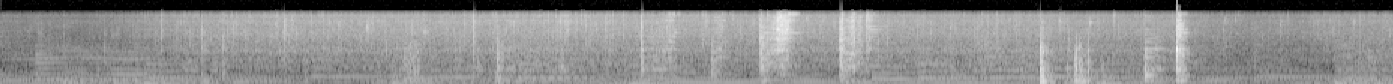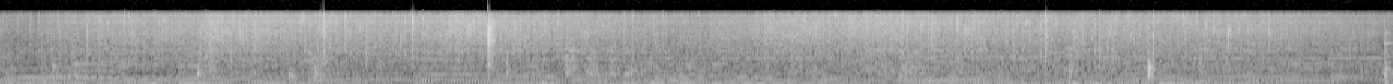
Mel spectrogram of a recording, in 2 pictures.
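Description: Chopped onion sizzling in hot oil in a non-stick frying pan, stirred with a wooden spoon. There are a few sharp knocks of the spoon against the pan near the middle.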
